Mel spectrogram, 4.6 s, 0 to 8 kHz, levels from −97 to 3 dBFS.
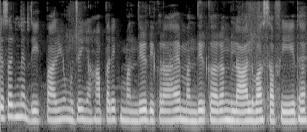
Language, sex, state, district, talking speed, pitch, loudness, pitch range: Hindi, female, Chhattisgarh, Sukma, 285 wpm, 180 Hz, -17 LUFS, 175-190 Hz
